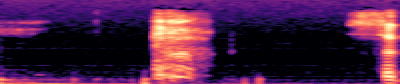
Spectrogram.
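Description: A man clears his throat once, briefly, about a second in, and takes a quick breath near the end.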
